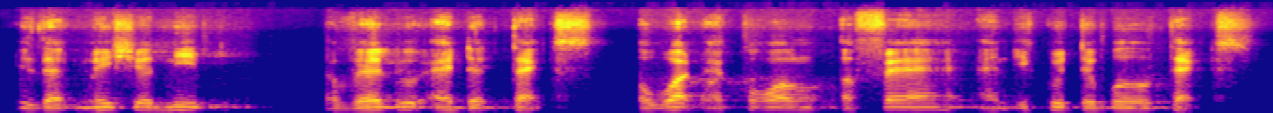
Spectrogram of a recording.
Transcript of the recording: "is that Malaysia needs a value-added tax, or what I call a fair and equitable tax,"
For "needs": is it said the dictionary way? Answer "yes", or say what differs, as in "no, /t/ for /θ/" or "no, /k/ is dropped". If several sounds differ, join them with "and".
no, /z/ is dropped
